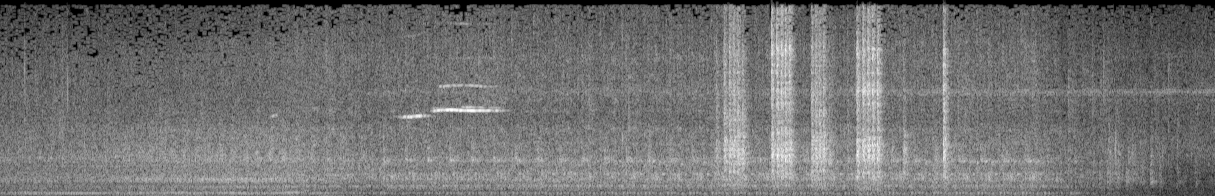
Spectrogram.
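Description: A delivery van's engine holds a steady low idle as it reverses toward a loading dock, joined near the end by a few sharp clanks before the engine sound drops away.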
